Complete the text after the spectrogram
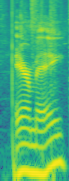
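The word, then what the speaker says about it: Hermès: I believe it's pronounced Hermé Doghouse. Is that right? – Hermé. – Hermé? Okay. $19,000. – Hermes. – Hermes is what it looks like.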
